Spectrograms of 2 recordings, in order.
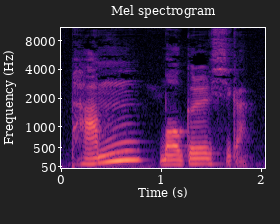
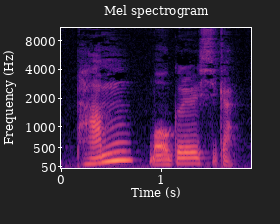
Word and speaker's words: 밥 먹을 시간: pop 下面这个 b 的收音，如果遇到后边儿 m 开头的时候呢，这个 b 会被同化成嗯发嗯的音，所以我们在读这个吃饭的时间的时候呢，我们要读成 pam 먹 을 시 간， pam 먹 을 시 간，啊，这边需要注意。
